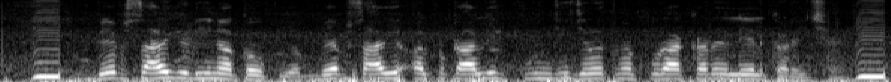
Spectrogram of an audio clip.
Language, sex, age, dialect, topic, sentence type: Maithili, male, 31-35, Eastern / Thethi, banking, statement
